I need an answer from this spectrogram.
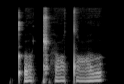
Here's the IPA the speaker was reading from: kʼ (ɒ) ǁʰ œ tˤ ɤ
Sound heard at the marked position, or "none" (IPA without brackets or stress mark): ʌ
